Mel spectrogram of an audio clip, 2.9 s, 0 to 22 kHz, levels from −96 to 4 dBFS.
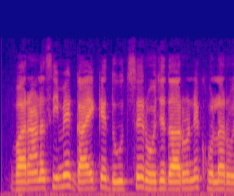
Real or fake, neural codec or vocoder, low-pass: real; none; 9.9 kHz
